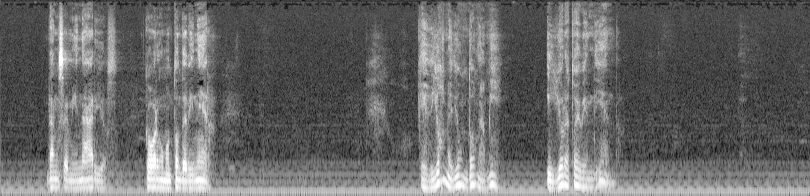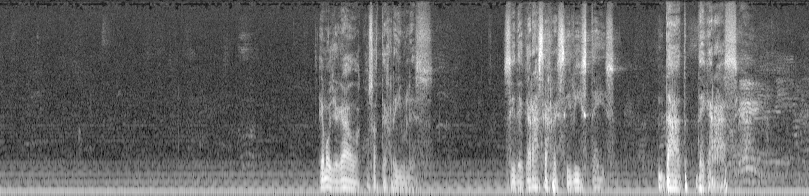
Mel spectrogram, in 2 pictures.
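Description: A middle-aged man speaks with animation into a microphone, in bursts with pauses, heard through loudspeakers.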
